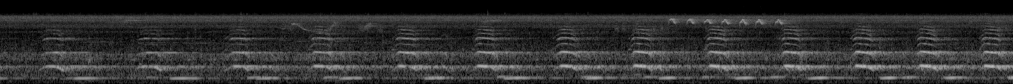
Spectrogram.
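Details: Wild siamang family calling loudly in the Gunung Nuang forest of Selangor, Malaysia, mid-morning: repeated rising whoops with bright upper tones, roughly eighty per minute, layered voices over a constant high insect drone.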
